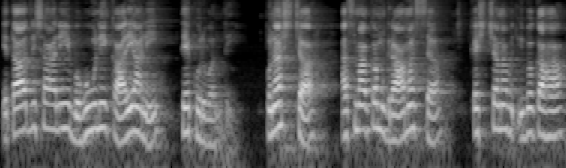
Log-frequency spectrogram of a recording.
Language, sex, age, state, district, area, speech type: Sanskrit, male, 18-30, West Bengal, Dakshin Dinajpur, rural, spontaneous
